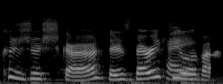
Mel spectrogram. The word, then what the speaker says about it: Koscuiszka: Yeah, so it's pronounced Koscuiszka.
